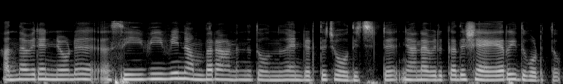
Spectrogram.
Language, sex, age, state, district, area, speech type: Malayalam, female, 45-60, Kerala, Ernakulam, rural, spontaneous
